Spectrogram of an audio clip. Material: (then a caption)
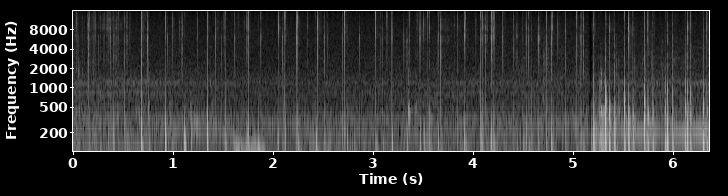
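Metal mesh. Long nails tap rapidly on the small, hollow black metal mesh grille of a desktop microphone, making sharp, dry clicks with bright ticks that die away almost at once. The taps sit over a low, steady hum and noise, and grow denser and louder in a flurry over the last second or so.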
